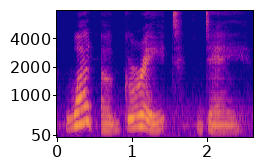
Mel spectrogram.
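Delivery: plain reading voice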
